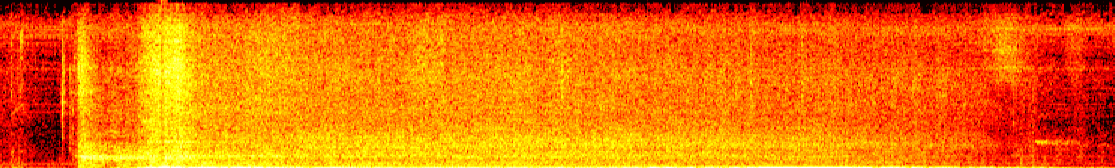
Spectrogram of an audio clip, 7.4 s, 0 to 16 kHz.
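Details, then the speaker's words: 1985 Volkswagen Cabriolet that sat 10 years, fresh fuel and battery: brief crank, catches and runs rough and uneven, then dies; starts then stalls from excessive fuel pressure. "Wow. Yeah, fire right up. It's not staying running, but we'll try it again."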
